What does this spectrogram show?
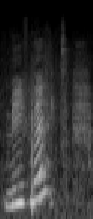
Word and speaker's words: MVMT: Okay, next up I have some bits from the brand Movement, but it's spelt like MVMT, if that makes sense.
